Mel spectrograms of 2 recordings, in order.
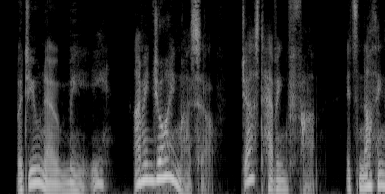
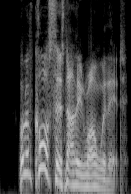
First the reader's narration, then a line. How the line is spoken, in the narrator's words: Miss Peake barked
